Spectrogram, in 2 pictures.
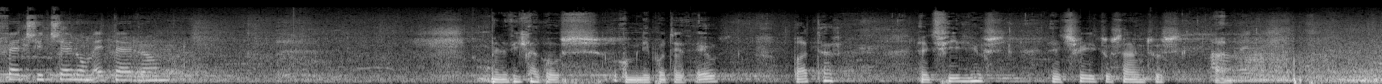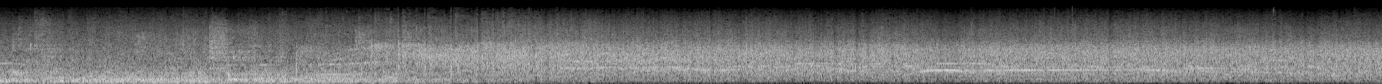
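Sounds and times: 
speech: 0.1 - 2.0, 4.8 - 7.4, 8.0 - 8.6, 9.2 - 13.0
audience applause from pilgrims in the Paul VI Hall: 12.2 - 27.6.

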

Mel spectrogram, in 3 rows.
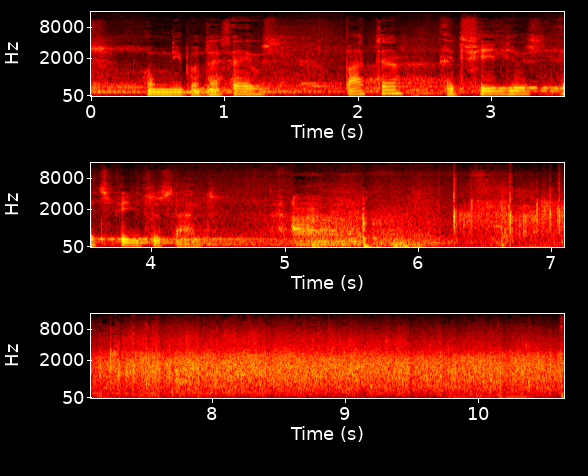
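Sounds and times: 
speech: 0.4 - 6.0
large crowd applauding at the end of Pope Francis's general audience: 6.2 - 10.6.

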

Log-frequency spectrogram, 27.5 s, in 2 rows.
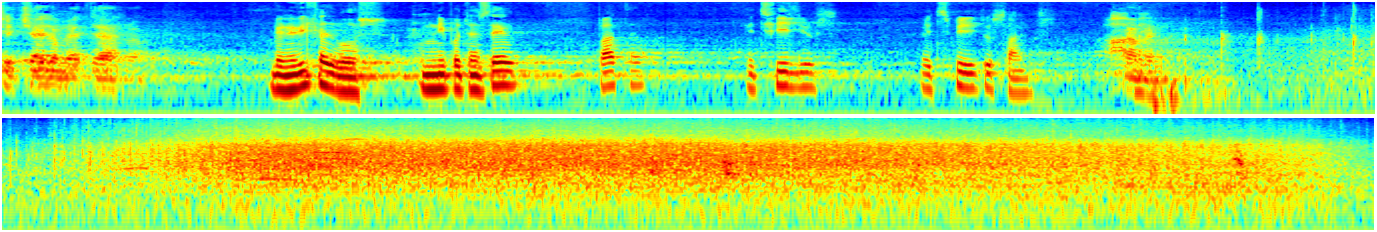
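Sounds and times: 
speech: 0.0 - 1.4, 2.7 - 5.3, 6.0 - 6.5, 7.4 - 8.4, 9.2 - 11.8
storm of applause from a crowd: 12.2 - 27.4.

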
